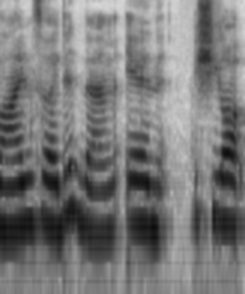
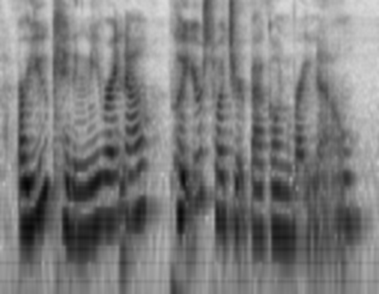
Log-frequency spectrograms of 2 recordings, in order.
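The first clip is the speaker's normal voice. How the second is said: put-on sassy, attitude-filled scolding tone. Retelling what an older woman said to the speaker, imitating a scolding with attitude. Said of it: "and she said it with attitude".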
